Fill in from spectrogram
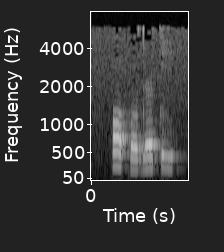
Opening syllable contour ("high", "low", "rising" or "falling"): falling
